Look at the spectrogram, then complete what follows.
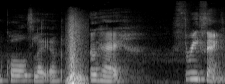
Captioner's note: whooshing sound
